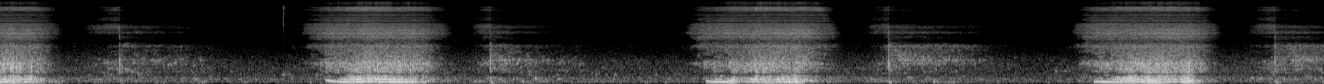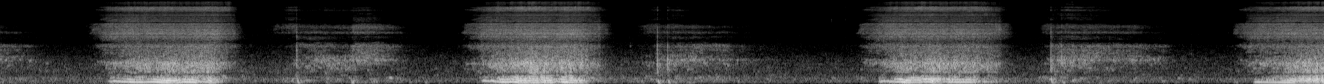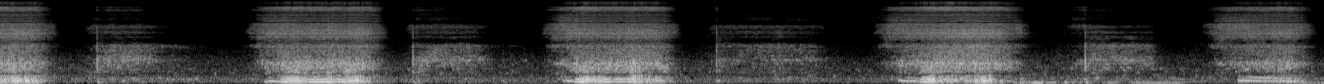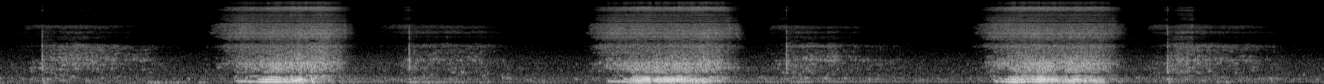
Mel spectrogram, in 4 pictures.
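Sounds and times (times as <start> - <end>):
woman snoring: 0.0 - 1.2, 3.0 - 5.4, 6.9 - 9.1, 10.8 - 13.5, 14.2 - 15.7, 17.9 - 19.4, 21.8 - 23.9, 25.6 - 27.1, 29.0 - 30.4, 31.9 - 33.8, 35.2 - 44.6, 45.6 - 47.2, 49.5 - 51.0
soft breathing: 2.9 - 6.1, 26.9 - 29.2, 30.2 - 45.6, 47.0 - 49.0, 50.9 - 52.6.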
